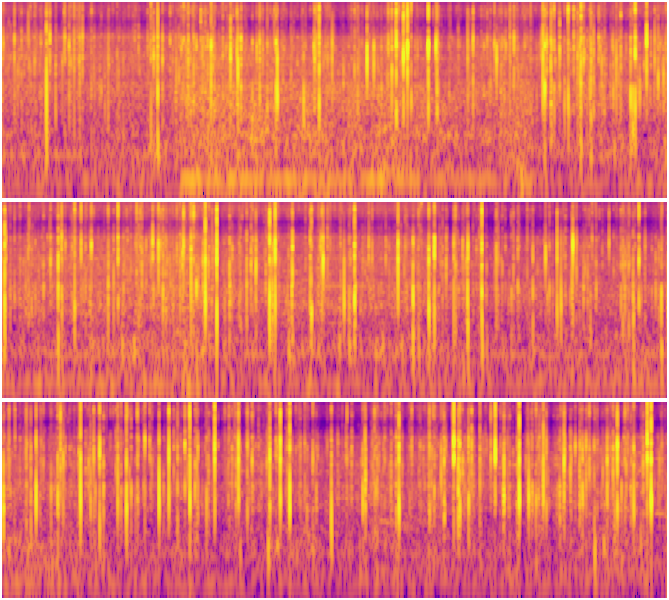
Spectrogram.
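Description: Heavy rain falling, a steady hiss thick with the sharp ticks of individual drops striking close by.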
